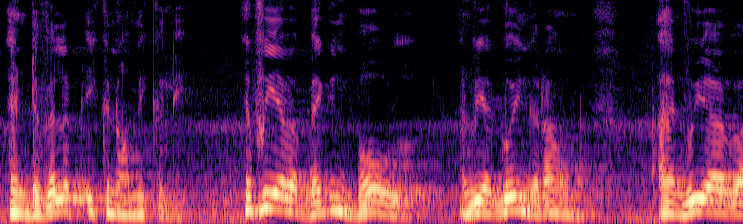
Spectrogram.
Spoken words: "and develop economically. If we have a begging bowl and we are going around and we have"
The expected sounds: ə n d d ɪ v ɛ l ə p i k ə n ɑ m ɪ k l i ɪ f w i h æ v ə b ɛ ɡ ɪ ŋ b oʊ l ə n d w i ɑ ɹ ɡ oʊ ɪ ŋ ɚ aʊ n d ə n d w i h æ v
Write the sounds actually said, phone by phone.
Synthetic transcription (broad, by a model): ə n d d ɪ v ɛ l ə p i k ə n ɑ m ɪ k l i ɪ f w i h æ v ə b ɛ ɡ ɪ ŋ b oʊ l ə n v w i ɑ ɹ ɡ oʊ ɪ ŋ ɚ aʊ n d ə n d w i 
